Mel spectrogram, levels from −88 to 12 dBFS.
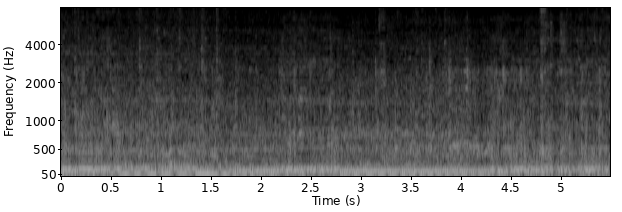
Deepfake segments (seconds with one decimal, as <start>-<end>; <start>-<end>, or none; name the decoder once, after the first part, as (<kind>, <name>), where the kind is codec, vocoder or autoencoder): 0.0-0.6 (vocoder, HiFi-GAN); 2.2-2.8; 4.3-5.5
